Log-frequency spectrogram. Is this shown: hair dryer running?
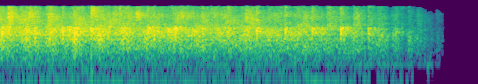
no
